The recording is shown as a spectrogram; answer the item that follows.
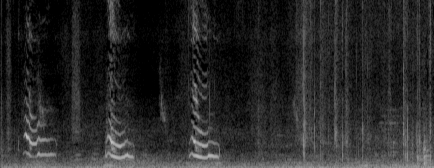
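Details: Three kittens calling: three clear, wavering meows about two seconds apart in the first half, followed by scattered clicks and faint rustling over a low indoor hum.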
